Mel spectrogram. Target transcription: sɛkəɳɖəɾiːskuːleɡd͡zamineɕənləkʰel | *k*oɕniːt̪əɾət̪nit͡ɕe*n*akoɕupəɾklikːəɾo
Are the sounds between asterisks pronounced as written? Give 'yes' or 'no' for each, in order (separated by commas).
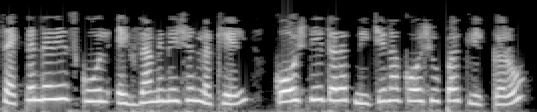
yes, yes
